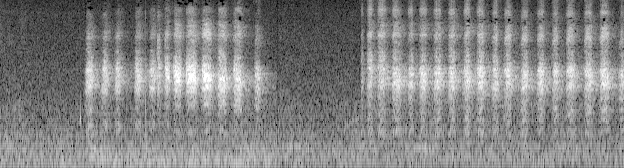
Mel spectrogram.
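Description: A bird calling in two bouts of rapid, evenly repeated high notes, about six a second: a louder bout from about a second in lasting two seconds, then a longer one starting about halfway through.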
